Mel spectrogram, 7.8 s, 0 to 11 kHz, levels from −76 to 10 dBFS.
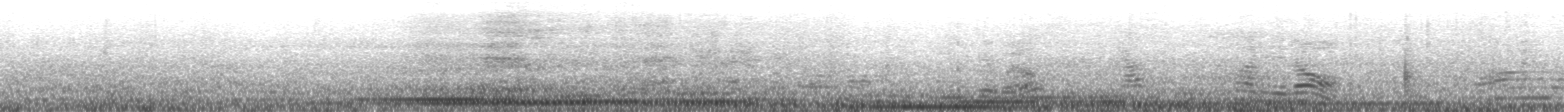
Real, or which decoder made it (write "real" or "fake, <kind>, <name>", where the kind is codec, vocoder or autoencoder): real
